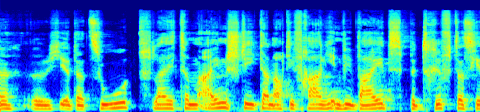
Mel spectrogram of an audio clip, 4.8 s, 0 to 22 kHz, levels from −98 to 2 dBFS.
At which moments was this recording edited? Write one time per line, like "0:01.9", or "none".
none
